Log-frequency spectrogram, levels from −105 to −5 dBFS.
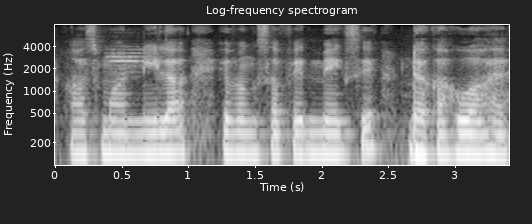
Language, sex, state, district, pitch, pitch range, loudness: Hindi, male, Bihar, Jamui, 135 Hz, 130-135 Hz, -18 LUFS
